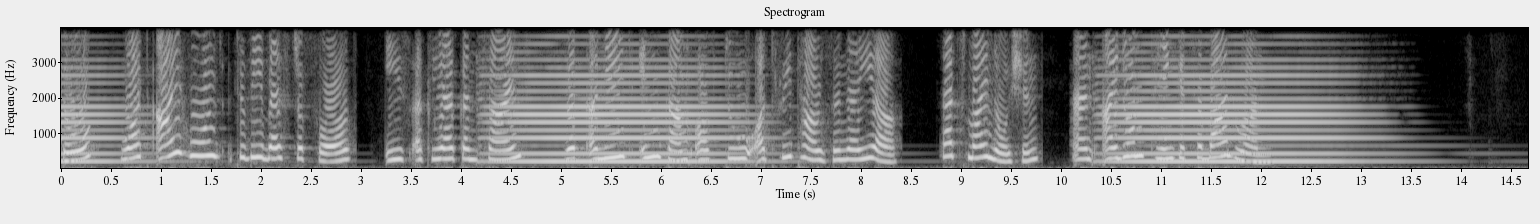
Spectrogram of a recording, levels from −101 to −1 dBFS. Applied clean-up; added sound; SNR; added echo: none; Bowed string instrument; 2 dB; none.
